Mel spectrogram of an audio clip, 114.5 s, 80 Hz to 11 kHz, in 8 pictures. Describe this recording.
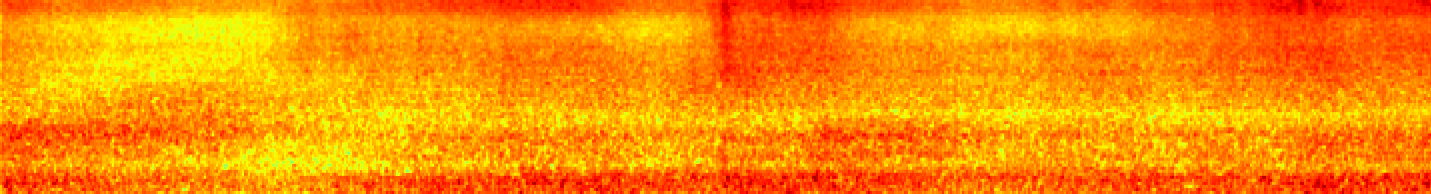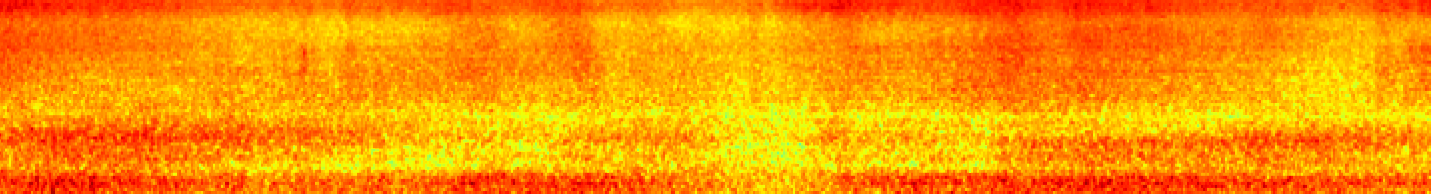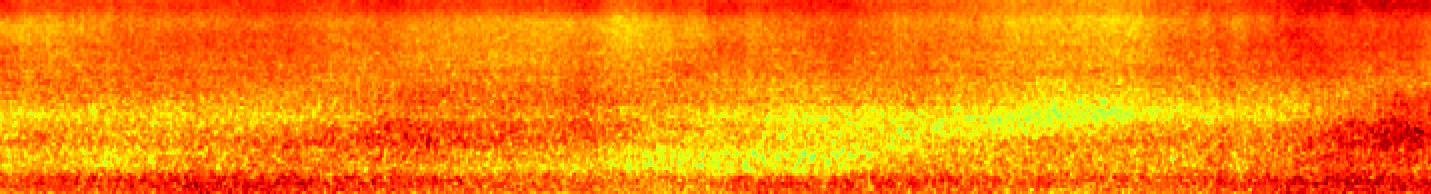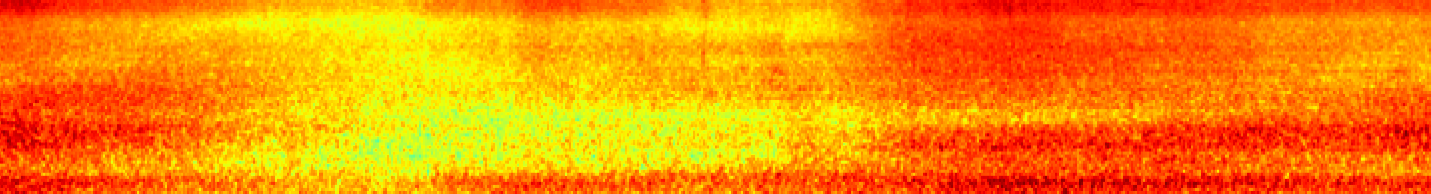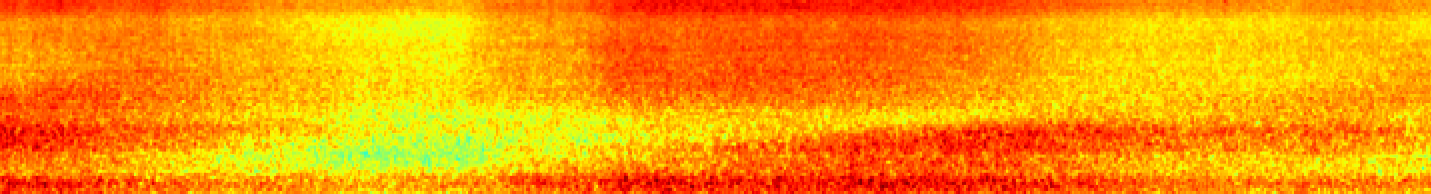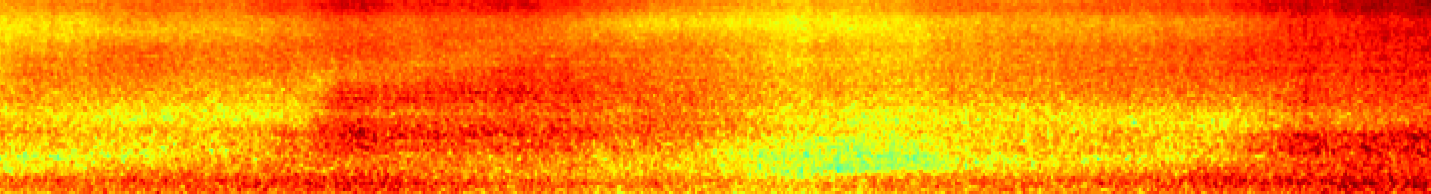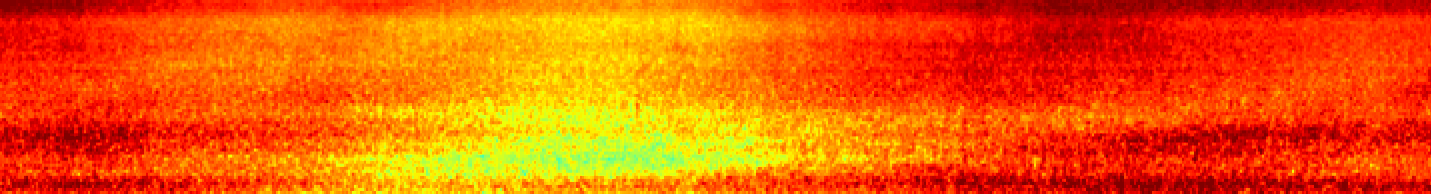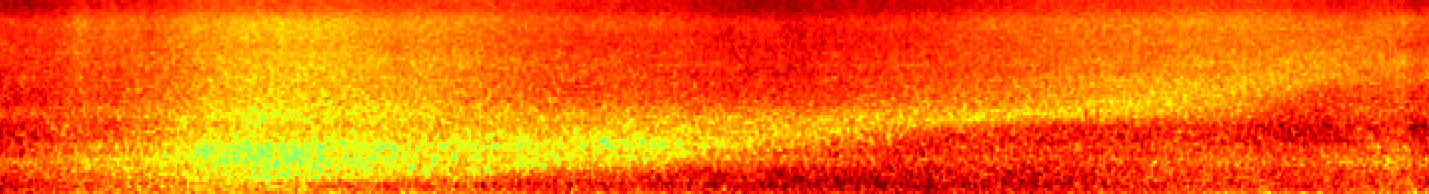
At the beach, Sound of the waves, Zoom H2n MS+XY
